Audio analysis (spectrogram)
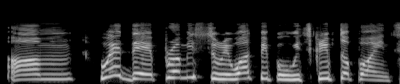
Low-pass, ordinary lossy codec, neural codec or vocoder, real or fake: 7.2 kHz; none; none; real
